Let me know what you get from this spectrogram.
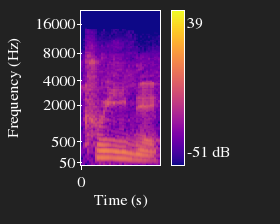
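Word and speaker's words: Cruithne: he well remembered corinthians the spelling exactly right but supposedly pronounced creamy or something like that well it was discovered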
